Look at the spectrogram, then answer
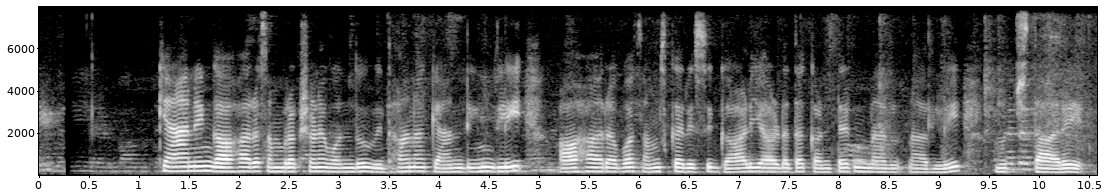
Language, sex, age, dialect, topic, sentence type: Kannada, female, 18-24, Mysore Kannada, agriculture, statement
